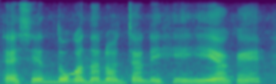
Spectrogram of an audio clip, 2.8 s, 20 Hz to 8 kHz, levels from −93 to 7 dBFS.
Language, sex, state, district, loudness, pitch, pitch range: Chakma, female, Tripura, Dhalai, -17 LUFS, 235 Hz, 220-250 Hz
